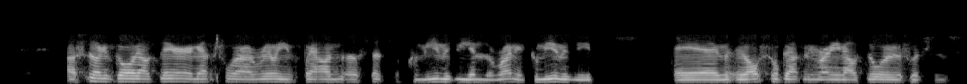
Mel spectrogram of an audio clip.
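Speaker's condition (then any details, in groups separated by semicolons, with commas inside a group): Cleft lip and palate; uses leg prostheses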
